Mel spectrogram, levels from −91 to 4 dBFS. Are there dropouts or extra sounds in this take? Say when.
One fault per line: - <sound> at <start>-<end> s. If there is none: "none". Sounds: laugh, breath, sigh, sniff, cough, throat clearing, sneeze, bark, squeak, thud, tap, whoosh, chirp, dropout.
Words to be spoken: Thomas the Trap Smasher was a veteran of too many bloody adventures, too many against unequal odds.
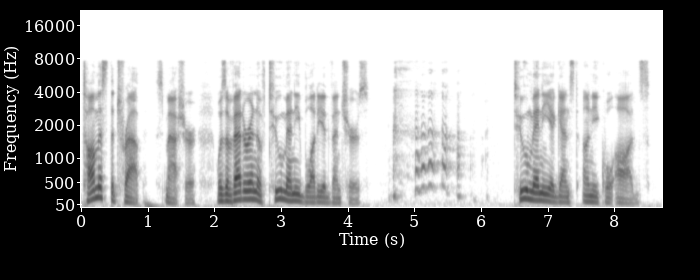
- laugh at 4.6-6.1 s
